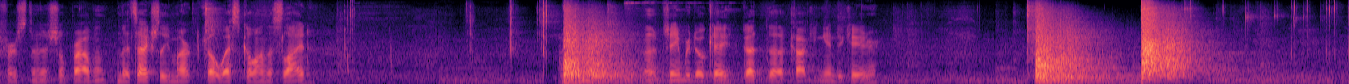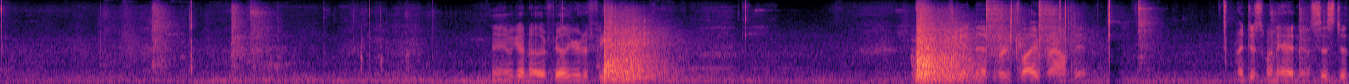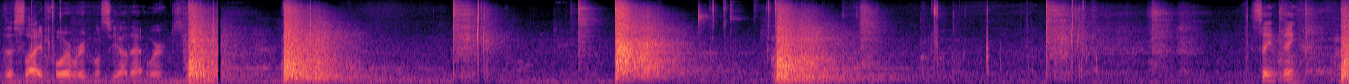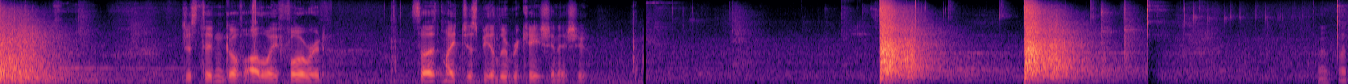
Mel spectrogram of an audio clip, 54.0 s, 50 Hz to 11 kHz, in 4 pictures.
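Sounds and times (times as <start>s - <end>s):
pistol shots with ringing echo: 5.6s - 6.6s, 10.3s - 12.8s, 19.4s - 20.5s, 22.6s - 24.3s, 28.8s - 30.9s, 33.1s - 34.1s, 34.7s - 36.0s, 40.4s - 41.5s, 49.3s - 51.8s.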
